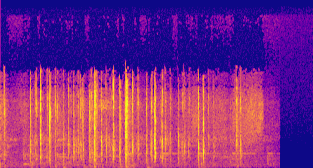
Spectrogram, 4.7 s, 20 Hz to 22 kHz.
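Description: Rapid, uneven keystrokes clatter on a computer keyboard for about four seconds at 4 p.m. Central Time, recorded as an audio snippet for the Sounding Out blog, fairly crisp, with occasional louder clicks before stopping abruptly into silence.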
